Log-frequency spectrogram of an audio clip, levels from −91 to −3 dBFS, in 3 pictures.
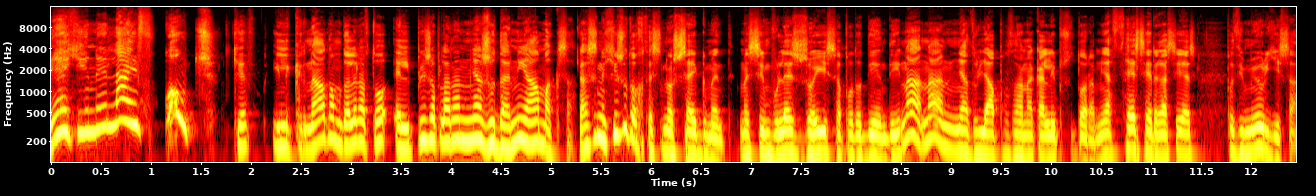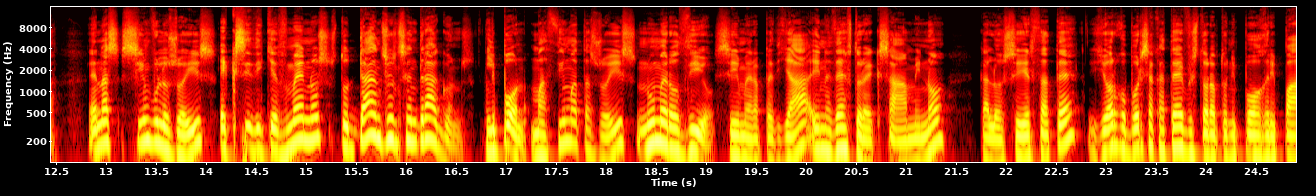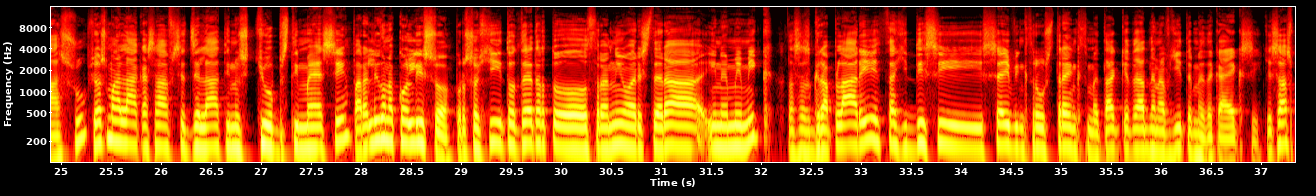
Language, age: Greek, 20-39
